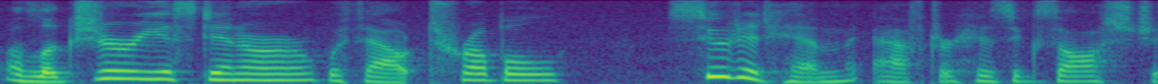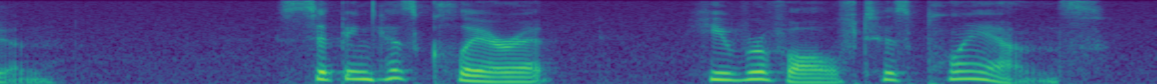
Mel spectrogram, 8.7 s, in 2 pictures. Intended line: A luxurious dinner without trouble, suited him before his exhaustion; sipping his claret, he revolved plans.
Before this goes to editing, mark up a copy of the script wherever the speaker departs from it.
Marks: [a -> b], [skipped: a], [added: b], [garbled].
A luxurious dinner without trouble, suited him [before -> after] his exhaustion; sipping his claret, he revolved [added: his] plans.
